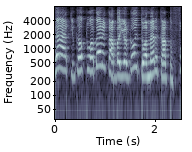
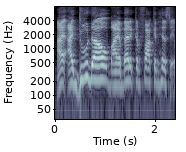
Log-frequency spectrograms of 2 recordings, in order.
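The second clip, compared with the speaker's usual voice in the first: ordinary talk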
